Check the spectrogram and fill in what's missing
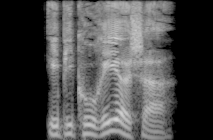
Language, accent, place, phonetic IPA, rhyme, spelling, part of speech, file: German, Germany, Berlin, [epikuˈʁeːɪʃɐ], -eːɪʃɐ, epikureischer, adjective, De-epikureischer.ogg
- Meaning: inflection of epikureisch: 1. strong/mixed nominative masculine singular 2. strong genitive/dative feminine singular 3. strong genitive plural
